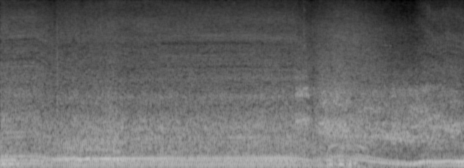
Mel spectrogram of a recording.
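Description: A car engine hums steadily and shifts pitch as the car speeds up and slows down.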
